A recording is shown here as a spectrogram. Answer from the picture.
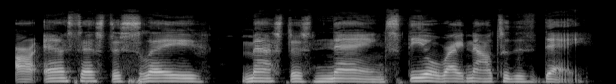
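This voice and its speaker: A man with a medium pitch against a quiet background. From Detroit, US Midwest. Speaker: podcast host. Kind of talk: solo commentary monologue. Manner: animated.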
